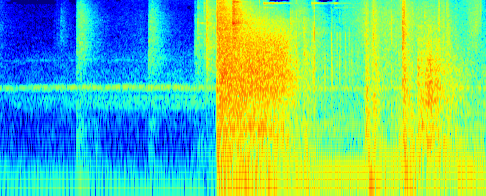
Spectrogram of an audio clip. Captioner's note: gun fires; body clunks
